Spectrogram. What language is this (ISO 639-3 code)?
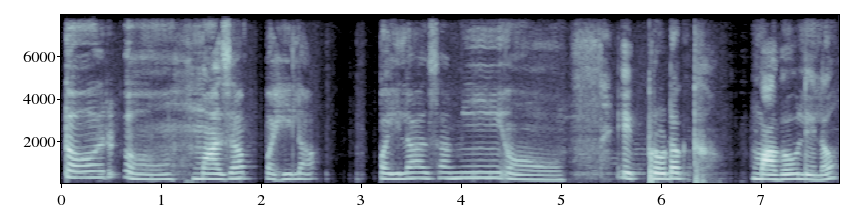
mar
